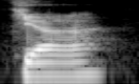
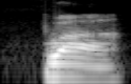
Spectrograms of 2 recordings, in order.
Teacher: I pronounced them as a palatal plosive and a labiovelar plosive.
